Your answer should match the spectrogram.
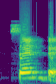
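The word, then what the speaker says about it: scent: அப்ப படிச்சீங்கன்னா சை இன் இஸ் சயின்ஸ் வருதுங்களா ஓகே சென்ட் நம்ம சென்ட் அடிச்சீங்களா வாசனம் அது பாருங்க இதுல வந்து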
